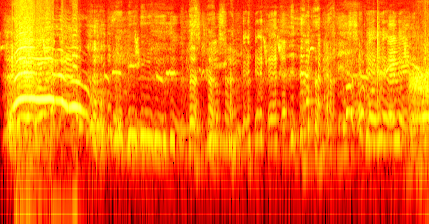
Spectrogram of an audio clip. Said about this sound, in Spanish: Wilfrido, ten cuidado con esas cabras. Mira que son de Doña María.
